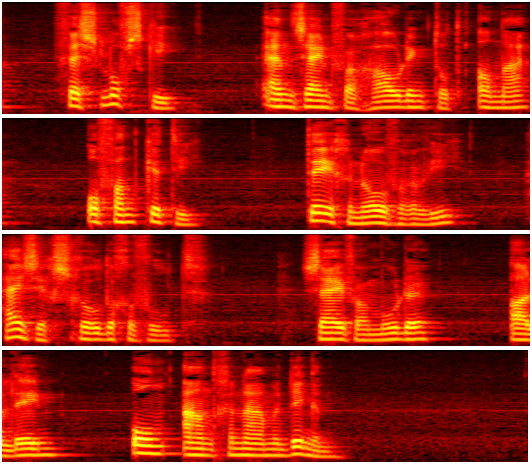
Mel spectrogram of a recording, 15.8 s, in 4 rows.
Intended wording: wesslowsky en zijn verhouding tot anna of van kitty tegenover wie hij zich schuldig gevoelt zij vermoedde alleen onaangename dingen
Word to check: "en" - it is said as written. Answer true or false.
true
